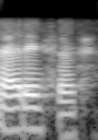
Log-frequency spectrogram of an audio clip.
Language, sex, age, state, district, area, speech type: Telugu, male, 18-30, Telangana, Mahabubabad, urban, conversation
